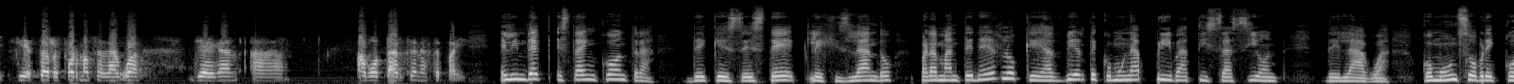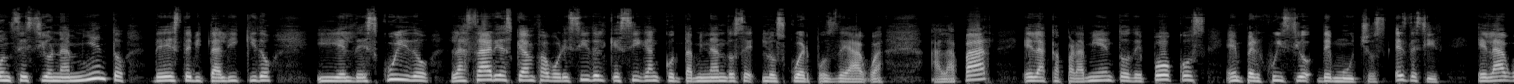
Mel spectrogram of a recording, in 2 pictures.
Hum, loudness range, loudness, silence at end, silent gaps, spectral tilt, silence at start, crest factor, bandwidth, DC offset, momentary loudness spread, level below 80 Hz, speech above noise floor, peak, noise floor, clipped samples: none; 3 LU; -20 LUFS; 0 s; none; -5.5 dB/octave; 0.15 s; 16 dB; 15 kHz; under 0.1%; 8 LU; -58 dBFS; 33 dB; -4 dBFS; -53 dBFS; under 0.1%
